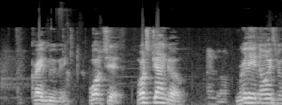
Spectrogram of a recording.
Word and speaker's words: Django: Watch Django. I will. Really annoys me when people say Django. Because there's a silent D. The D is silent.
